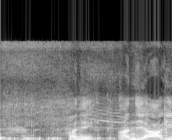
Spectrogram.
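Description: Tabby kitten meowing: two meows, each rising then falling in pitch, a short one about a second in and a longer one near the end.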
